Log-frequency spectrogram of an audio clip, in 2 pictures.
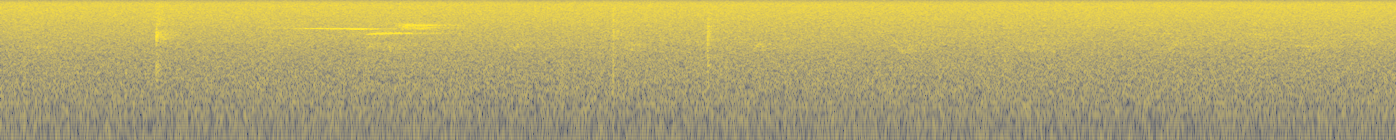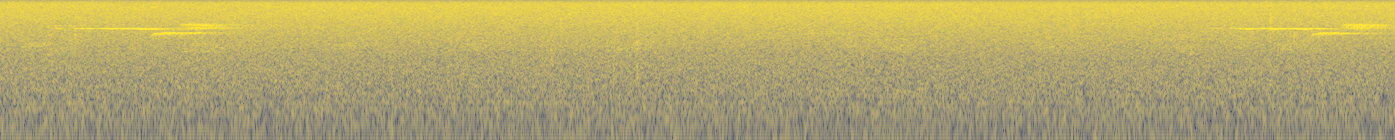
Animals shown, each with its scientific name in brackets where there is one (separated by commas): Black-throated Green Warbler (Setophaga virens)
